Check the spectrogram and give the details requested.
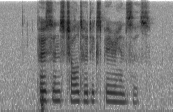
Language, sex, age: English, female, 19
